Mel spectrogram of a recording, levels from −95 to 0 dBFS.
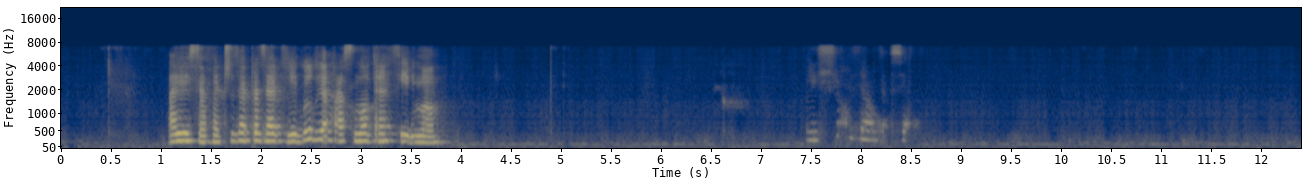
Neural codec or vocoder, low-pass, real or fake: codec, 16 kHz, 1 kbps, FreqCodec, smaller model; 7.2 kHz; fake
